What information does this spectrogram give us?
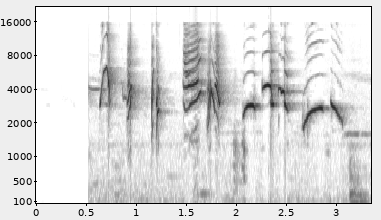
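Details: Young seven-month-old Oriental magpie-robin, a decoy bird after its first moult, answering wild birds with loud, varied whistles, sharp chips and a long rising-falling whistled note, ending with a low knock.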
